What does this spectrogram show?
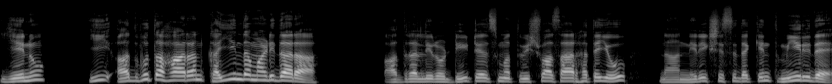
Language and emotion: Kannada, surprised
